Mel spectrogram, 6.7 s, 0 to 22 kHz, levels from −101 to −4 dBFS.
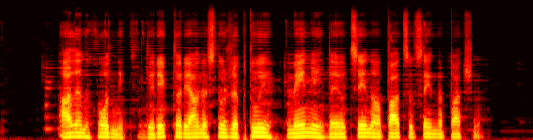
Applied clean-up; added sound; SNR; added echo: neural mask model DeepFilterNet 3.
